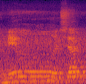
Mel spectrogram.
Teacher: اخفا کرتے ہوئے زبان نہ اوپر ٹچ ہوتی ہے نہ نیچے اپنی جگہ پہ بیٹھی رہتی ہے بلکہ بالکل درمیان میں آ کے حائل ہو جائے من شر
